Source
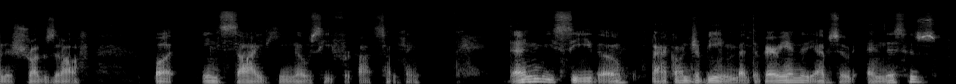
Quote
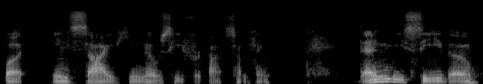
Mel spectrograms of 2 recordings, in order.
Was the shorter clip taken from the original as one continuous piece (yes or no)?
yes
